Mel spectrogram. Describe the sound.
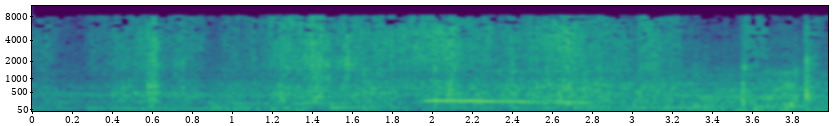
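Steady grinding rumble of a village water mill milling wheat into flour, a dense churning noise with a low hum, a few faint knocks, and no voices.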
